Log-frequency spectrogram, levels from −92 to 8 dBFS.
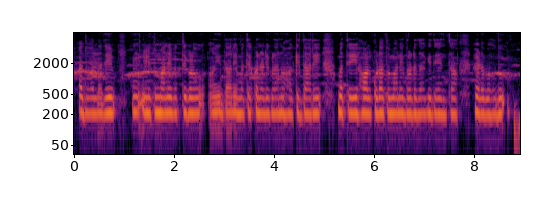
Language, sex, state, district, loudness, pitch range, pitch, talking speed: Kannada, female, Karnataka, Gulbarga, -32 LUFS, 205-215 Hz, 210 Hz, 120 wpm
